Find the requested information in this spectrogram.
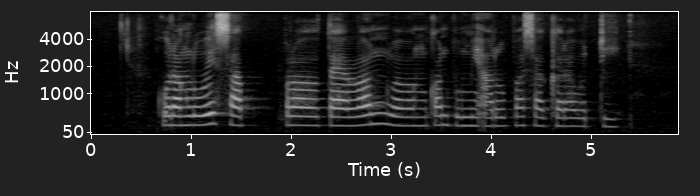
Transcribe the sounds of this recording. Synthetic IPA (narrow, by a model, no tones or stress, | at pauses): kuɾaŋluwɪhsa | pɾɔlt̪ɛlɔnwəwəŋkɔnb̥umiʔaɾupasaɡ̥a̤ɾawəɖ̥i̤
